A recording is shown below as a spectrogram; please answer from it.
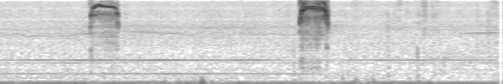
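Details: Wild owl chicks peeping, growing used to people and looking sleepy with eyes closed; two short, hissy, high-pitched calls about two seconds apart over a steady low hum.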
